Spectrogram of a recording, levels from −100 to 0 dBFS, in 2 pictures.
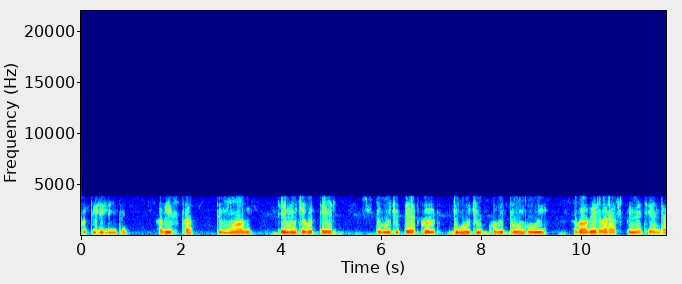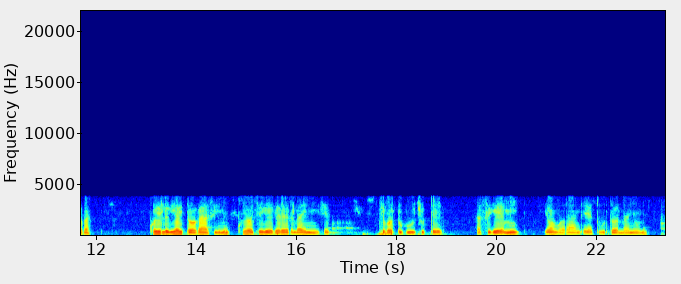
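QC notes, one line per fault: Throughout: GSM full-rate codec. The speech has a plainly audible buzzy, gravelly roughness and a narrow phone-line band from 150 Hz to 3.6 kHz. Modelling the vocal tract with a coarse, regularly spaced pulse excitation causes the roughness, which fits a 13 kbps GSM full-rate stream.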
